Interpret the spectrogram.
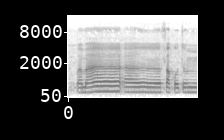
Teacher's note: وما انفقتم میں میم کے ساتھ مد آ رہا ہے، 3 سے 4 خندہ میم کو کھینچیں گے۔ انفقتم میں نون ساکن کے بعد فا آ رہی ہے، یہاں پر غنہ کر کے پڑھیں گے، اور میم ساکن کے بعد دوسری میم مشدد آ رہی ہے، یہاں پر بھی غنہ کر کے پڑھیں گے۔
